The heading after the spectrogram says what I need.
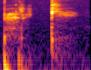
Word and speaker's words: perché: Mais oui, donc CH se prononce que. Donc par exemple perché qui veut dire pourquoi du coup.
